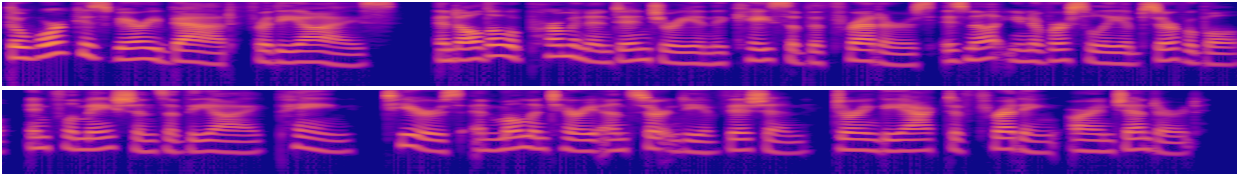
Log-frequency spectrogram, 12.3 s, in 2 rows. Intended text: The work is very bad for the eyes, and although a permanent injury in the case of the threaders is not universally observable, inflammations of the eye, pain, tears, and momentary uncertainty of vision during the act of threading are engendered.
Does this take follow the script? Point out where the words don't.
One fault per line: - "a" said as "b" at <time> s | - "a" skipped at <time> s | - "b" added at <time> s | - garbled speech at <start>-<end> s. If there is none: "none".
none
